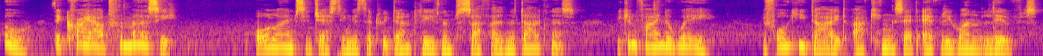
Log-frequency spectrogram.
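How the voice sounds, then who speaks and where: A man's voice: fairly high pitch, big pitch swings, moderate pace, vocal fry, darkish tone, slight background noise, voice pushed up. A man voicing an earnest, pleading woman leader who defends refugees in a fantasy game.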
